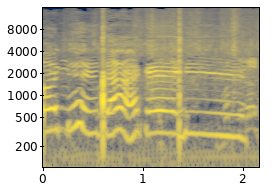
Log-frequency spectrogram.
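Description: A man singing a Rajasthani folk song unaccompanied, with wavering ornamented notes, keeping time with two sharp hand claps. The phrase ends on one long held note that sinks slightly in pitch.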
